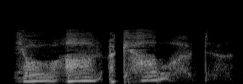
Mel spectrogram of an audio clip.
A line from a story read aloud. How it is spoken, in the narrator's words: the voice whispered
